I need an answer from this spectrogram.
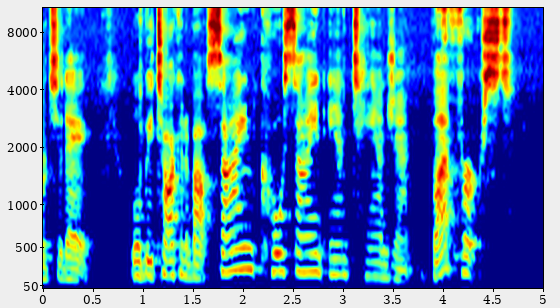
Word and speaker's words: sine: that this is pronounced sine now we've used just the first three letters s i n so that's not sin but it is pronounced sine with a long i this is going to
